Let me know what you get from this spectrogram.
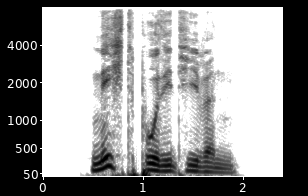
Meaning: inflection of nichtpositiv: 1. strong genitive masculine/neuter singular 2. weak/mixed genitive/dative all-gender singular 3. strong/weak/mixed accusative masculine singular 4. strong dative plural
- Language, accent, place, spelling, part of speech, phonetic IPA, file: German, Germany, Berlin, nichtpositiven, adjective, [ˈnɪçtpoziˌtiːvn̩], De-nichtpositiven.ogg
